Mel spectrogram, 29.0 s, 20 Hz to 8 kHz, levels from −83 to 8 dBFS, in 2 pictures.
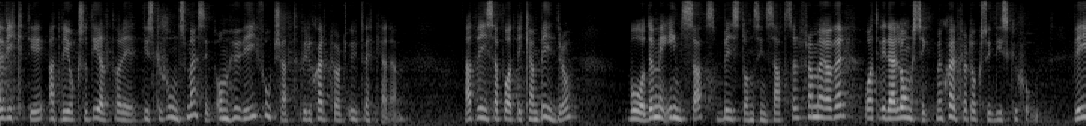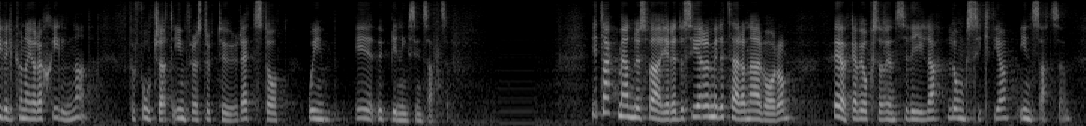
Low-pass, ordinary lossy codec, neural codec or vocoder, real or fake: none; none; codec, 16 kHz, about 1 kbps, DyCAST, with the encoder's durations; fake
